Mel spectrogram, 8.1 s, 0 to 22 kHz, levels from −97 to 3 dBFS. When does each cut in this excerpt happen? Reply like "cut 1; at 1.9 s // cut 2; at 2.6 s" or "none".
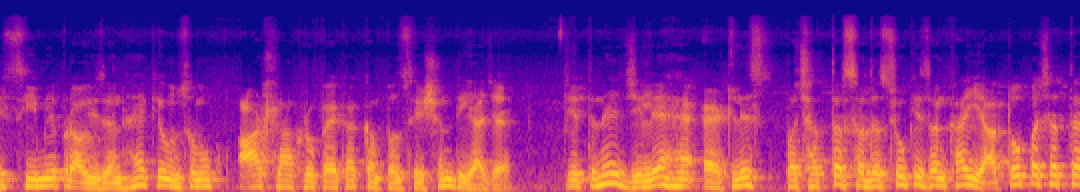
cut 1; at 4.2 s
